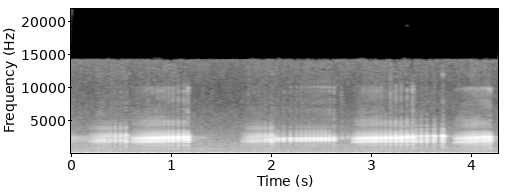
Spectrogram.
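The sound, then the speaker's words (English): A southern smooth froglet calls in repeated bursts of rapid, creaky pulses, each lasting about a second, fairly loud over a steady low background hum. “This one is the southern smooth froglet.”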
